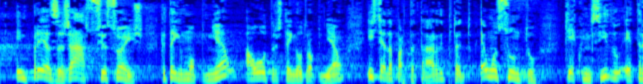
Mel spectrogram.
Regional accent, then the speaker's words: Porto, Portugal; porque eu sou do Porto, nascido no Porto.

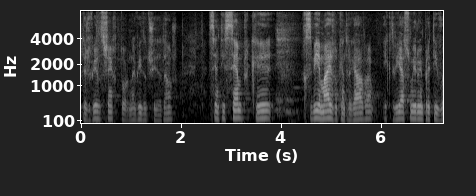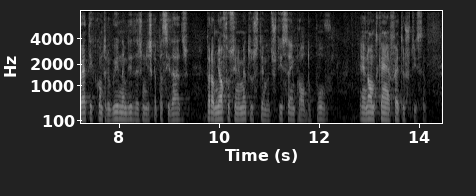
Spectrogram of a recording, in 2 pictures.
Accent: Barreiro, Setúbal, Portugal; muito similar à cidade onde nasci e cresci, o Barreiro.

